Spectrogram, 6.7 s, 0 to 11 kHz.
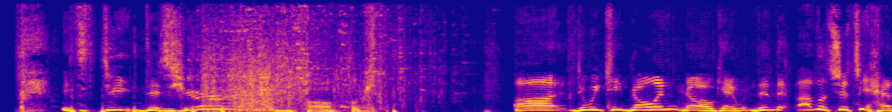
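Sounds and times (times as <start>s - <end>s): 
people laughing: 0.2s - 1.7s
speech: 0.3s - 3.0s, 3.9s - 6.6s
glass window shattering: 1.4s - 3.8s.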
